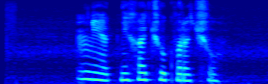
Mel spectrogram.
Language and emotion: Russian, neutral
